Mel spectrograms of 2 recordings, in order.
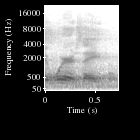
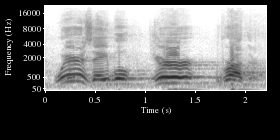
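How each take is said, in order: First: Said in the usual way. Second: "your brother?" slowed and punched louder; pointed question stressing "your brother?". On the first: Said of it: "Why not just say". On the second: Shown as a demonstration. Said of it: "Why does he emphasize "your brother"?".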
